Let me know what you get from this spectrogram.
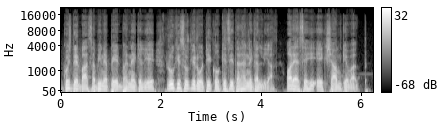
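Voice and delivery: ordinary delivery, nothing marked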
